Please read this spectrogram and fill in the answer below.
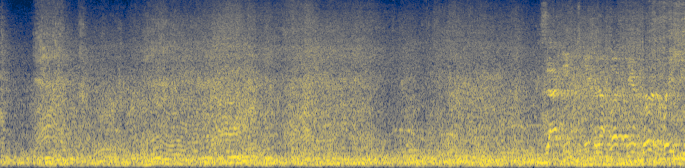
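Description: Several small pit bike engines running at race pace together around a dirt track, a dense, steady engine noise with no single bike standing out.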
